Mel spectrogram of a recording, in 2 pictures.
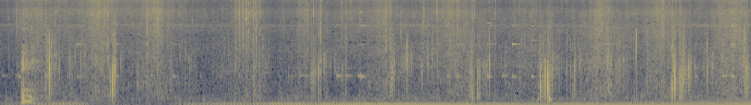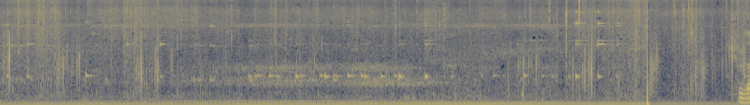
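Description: Sheep grazing in standing dry wheat: scattered crackles and clicks of stalks being pushed through and bitten, over a steady low hum that sets in a few seconds in. A faint wavering tone comes and goes in the middle.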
